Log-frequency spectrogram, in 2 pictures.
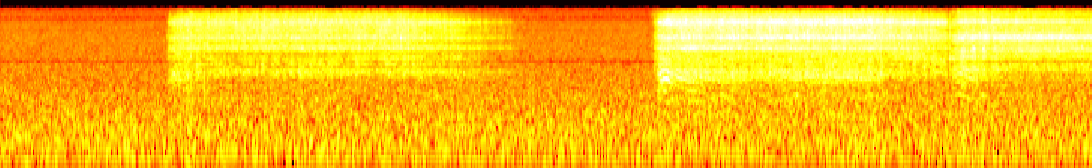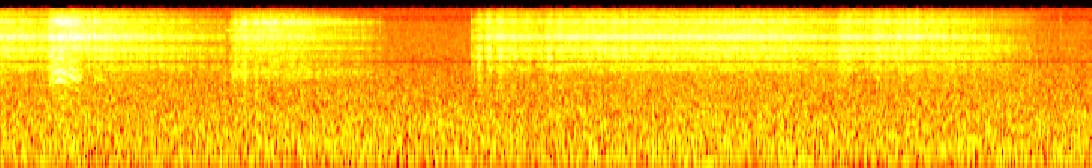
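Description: LEGO Mindstorms NXT servo motors whirring through their plastic gear trains in about six bursts of one to three seconds with short pauses between them, driving the monster truck's wheels while it lies on its back.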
